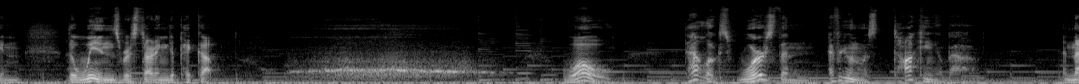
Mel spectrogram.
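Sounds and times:
speech: 0:00.2 - 0:02.3, 0:05.7 - 0:06.2, 0:06.9 - 0:09.8
woman yawning on her way home: 0:02.9 - 0:05.0.

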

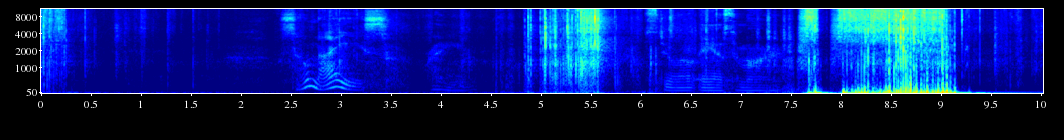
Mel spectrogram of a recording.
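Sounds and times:
deck of tarot cards being shuffled: 0:00.0 - 0:01.8, 0:04.5 - 0:10.0
speech: 0:02.6 - 0:03.5, 0:06.2 - 0:07.8.

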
